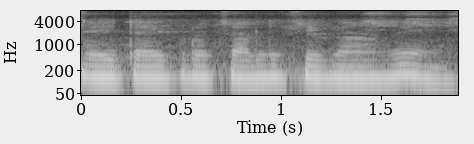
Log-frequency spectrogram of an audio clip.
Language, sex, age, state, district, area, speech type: Odia, male, 30-45, Odisha, Koraput, urban, spontaneous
